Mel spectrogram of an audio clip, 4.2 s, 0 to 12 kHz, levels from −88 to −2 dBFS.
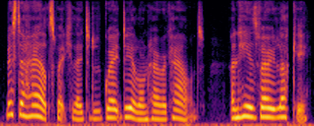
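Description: No technical faults can be heard anywhere in the speech recording. There are no events to place on a timeline.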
